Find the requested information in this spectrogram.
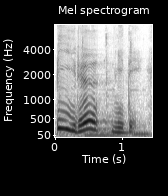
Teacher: A sílaba rã, ela é uma sílaba mais fechada. Então, quando o timbre da vogal é mais fechado, eu utilizo o acento circunflexo.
